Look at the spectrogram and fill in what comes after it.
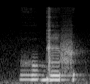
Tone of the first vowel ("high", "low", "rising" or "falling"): high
